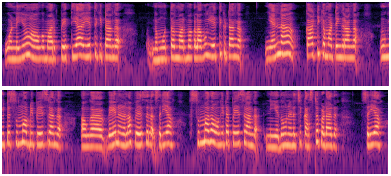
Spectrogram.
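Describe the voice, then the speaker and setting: A woman's voice: very high voice, fairly even intonation, fairly bright tone. A woman voicing a caring daughter-in-law in a large family, soothing and persuading the others. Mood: reassuring. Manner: brisk, reassuring, persuasive.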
